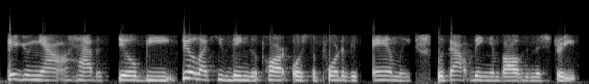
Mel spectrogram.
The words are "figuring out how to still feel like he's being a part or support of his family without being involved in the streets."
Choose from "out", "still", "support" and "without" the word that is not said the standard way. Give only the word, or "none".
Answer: none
